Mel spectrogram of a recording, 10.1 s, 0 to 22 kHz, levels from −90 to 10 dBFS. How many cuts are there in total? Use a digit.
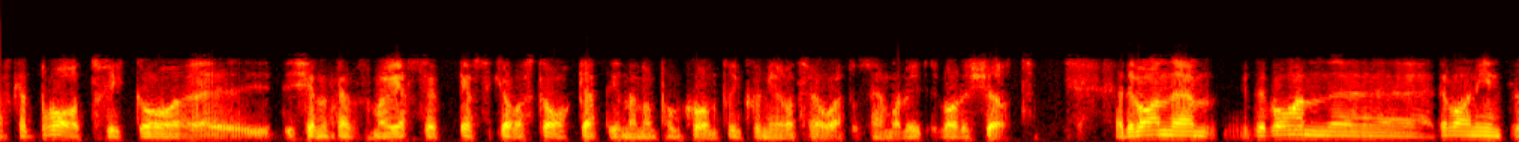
0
